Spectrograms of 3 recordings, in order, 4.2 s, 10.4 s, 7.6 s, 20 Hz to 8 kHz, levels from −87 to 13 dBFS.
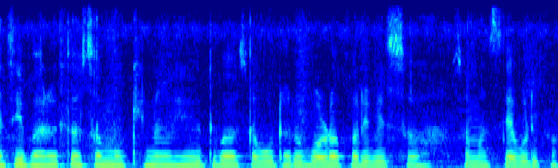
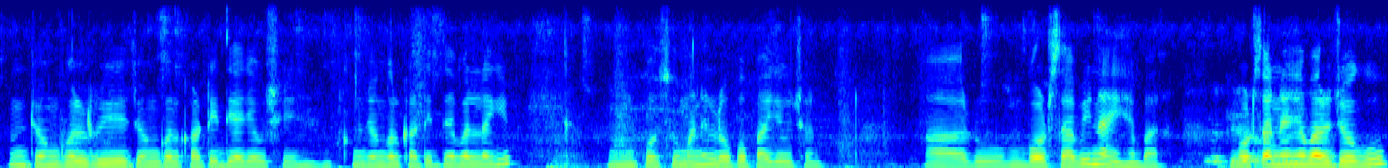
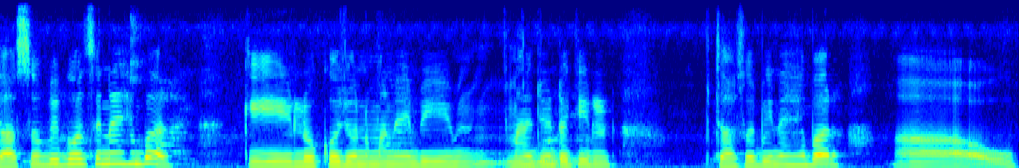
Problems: background sounds at intervals, background conversations at intervals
